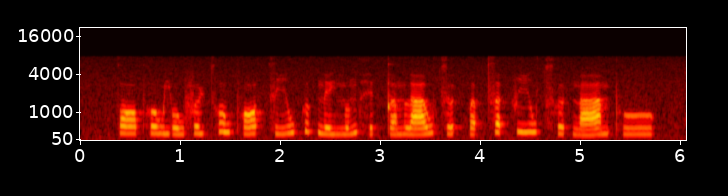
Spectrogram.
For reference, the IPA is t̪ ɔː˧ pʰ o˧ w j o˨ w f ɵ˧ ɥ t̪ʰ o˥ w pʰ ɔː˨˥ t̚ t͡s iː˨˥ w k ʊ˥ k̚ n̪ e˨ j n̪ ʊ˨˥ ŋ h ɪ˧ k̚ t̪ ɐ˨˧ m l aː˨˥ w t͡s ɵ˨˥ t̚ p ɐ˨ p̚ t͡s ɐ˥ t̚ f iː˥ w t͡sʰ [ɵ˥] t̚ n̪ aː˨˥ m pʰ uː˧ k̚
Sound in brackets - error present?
yes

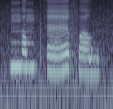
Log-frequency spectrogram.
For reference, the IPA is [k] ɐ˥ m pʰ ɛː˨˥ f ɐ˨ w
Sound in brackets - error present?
yes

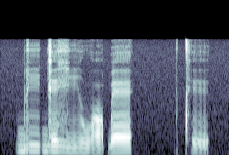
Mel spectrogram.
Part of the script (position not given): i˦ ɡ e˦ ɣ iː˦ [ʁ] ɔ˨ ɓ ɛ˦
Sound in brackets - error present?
yes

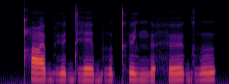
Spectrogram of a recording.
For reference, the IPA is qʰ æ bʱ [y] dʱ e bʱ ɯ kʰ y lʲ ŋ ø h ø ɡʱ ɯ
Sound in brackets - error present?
no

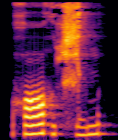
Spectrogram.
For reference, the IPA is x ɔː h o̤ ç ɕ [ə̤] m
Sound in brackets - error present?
no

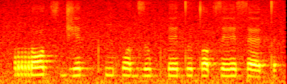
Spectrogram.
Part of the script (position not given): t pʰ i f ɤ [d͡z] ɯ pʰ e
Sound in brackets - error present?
no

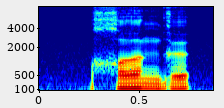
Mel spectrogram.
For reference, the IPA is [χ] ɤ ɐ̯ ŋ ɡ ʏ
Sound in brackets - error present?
no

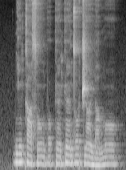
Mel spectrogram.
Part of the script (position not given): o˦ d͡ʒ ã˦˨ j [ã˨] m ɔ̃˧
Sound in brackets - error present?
yes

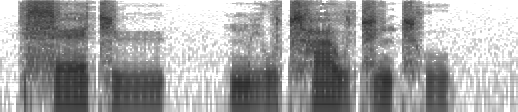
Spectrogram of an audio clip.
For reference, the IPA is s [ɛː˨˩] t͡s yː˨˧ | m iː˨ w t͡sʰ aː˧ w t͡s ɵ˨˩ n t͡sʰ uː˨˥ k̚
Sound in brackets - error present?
yes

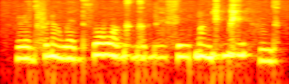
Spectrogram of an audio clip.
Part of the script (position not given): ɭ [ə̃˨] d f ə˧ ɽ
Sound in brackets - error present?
yes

